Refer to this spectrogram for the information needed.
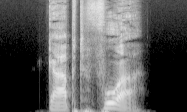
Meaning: second-person plural preterite of vorgeben
- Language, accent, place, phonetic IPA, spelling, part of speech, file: German, Germany, Berlin, [ˌɡaːpt ˈfoːɐ̯], gabt vor, verb, De-gabt vor.ogg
